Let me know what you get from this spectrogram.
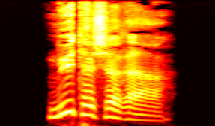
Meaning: inflection of mythisch: 1. strong/mixed nominative masculine singular comparative degree 2. strong genitive/dative feminine singular comparative degree 3. strong genitive plural comparative degree
- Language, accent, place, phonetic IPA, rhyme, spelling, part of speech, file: German, Germany, Berlin, [ˈmyːtɪʃəʁɐ], -yːtɪʃəʁɐ, mythischerer, adjective, De-mythischerer.ogg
